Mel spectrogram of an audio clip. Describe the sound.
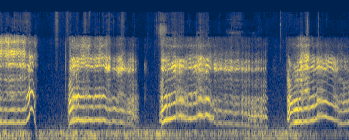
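Someone imitates a llama call: four strained, nasal, wavering cries with short pauses between them, loud, over a constant low rumbling background.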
